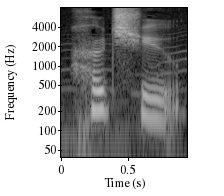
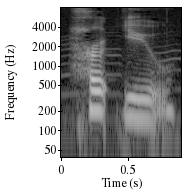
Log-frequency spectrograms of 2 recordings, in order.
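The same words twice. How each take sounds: First: The t of hurt links into you. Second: The final t of hurt is silent. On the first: "你也可以选择hurt you" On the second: "她是选择了hurt 末尾不发音"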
